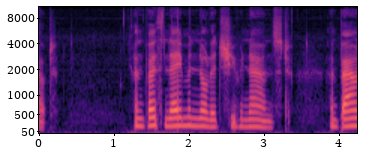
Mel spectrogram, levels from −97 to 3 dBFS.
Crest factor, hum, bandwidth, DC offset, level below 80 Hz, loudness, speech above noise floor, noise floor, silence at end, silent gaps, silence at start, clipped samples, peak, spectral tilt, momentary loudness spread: 22 dB; none; 11 kHz; under 0.1%; -66 dBFS; -32 LUFS; 35 dB; -66 dBFS; 0 s; none; 0 s; under 0.1%; -12 dBFS; -4.5 dB/octave; 15 LU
